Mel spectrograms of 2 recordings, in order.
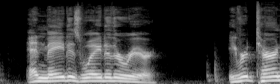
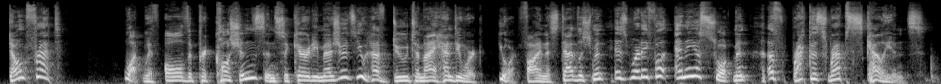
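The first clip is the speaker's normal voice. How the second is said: higher-pitched, genteel character voice; a lightly raised, courtly villain's voice; refined rogue; 6 semitones higher than usual. Acted. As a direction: play the elegant killer, pitched up. Same rogue addresses the innkeeper.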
